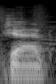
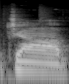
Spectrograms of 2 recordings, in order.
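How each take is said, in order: First: The vowel is short, like in 'jab'. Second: The vowel is long and open, like 'jaab'. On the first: The speaker calls it wrong. "not a jab" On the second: The speaker calls it right. "It's a jab"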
